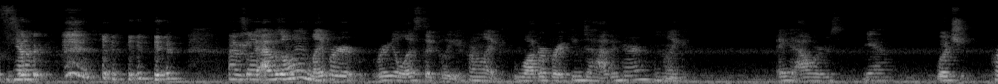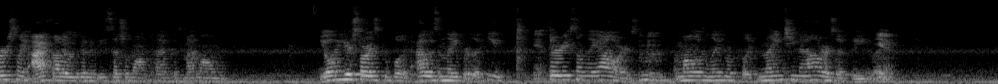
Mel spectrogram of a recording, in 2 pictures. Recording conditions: poor sound quality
